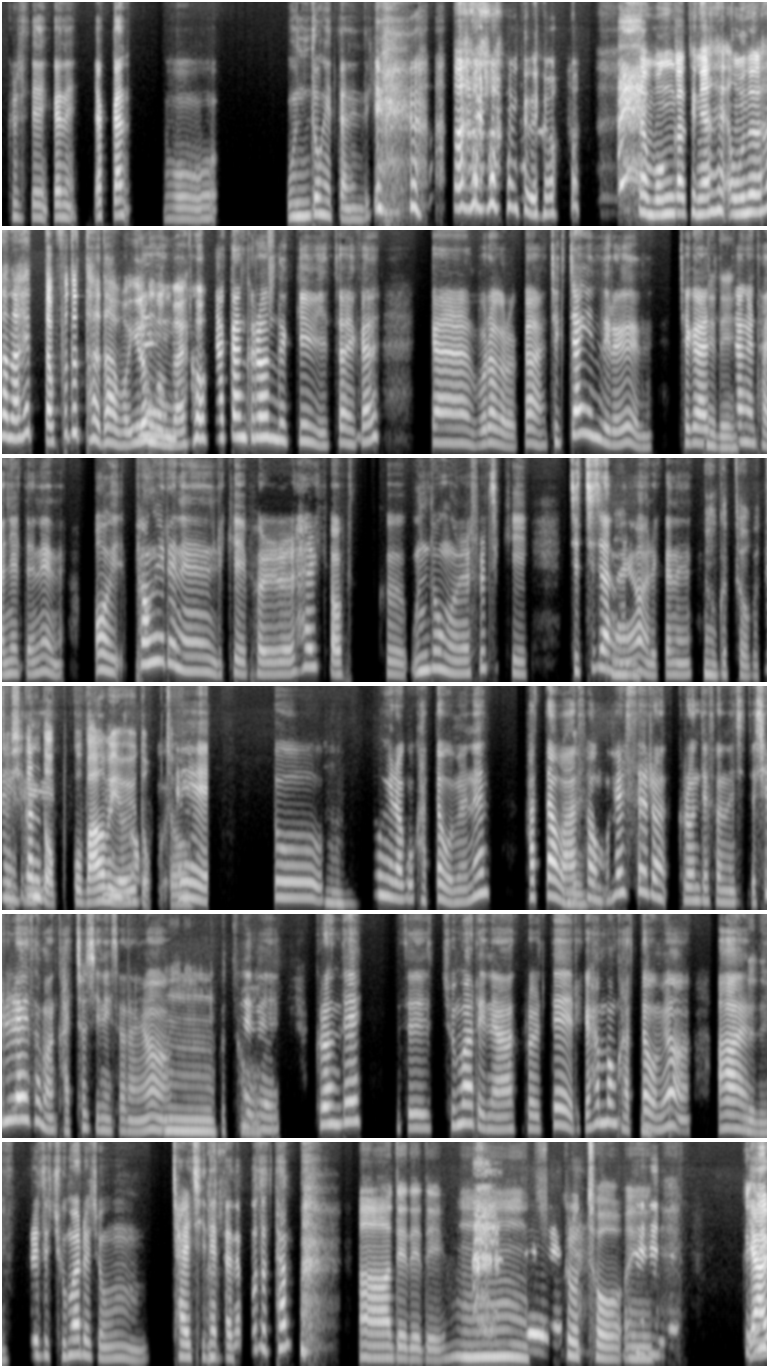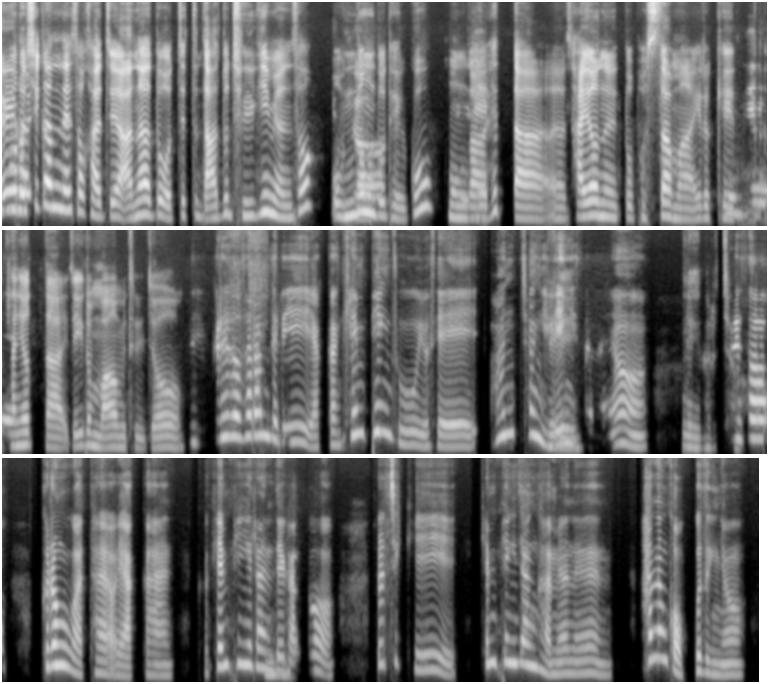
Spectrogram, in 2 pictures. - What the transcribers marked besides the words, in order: laughing while speaking: "느낌"; laughing while speaking: "아, 그래요?"; laugh; distorted speech; other background noise; laugh
- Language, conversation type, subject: Korean, podcast, 산에 올라 풍경을 볼 때 어떤 생각이 드시나요?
